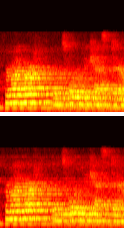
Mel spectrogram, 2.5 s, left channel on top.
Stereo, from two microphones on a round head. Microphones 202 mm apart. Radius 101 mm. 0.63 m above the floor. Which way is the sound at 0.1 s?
15° right (ahead or behind).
